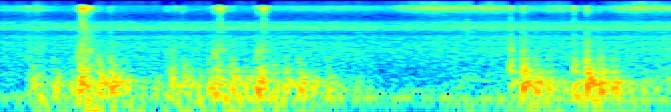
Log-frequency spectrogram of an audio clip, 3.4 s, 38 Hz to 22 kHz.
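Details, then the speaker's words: 2001 Dodge Ram with replacement dash: scattered light plastic rattling from heat/air vents left unanchored since the new dash lacks their mounting screws. "therefore when you get your new replacement - in place you will find that since they are not connected you will have a rattle"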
